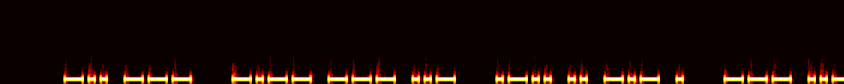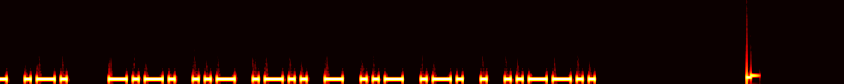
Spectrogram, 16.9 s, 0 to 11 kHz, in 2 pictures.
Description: Morse code, heard as a keyed tone, about 21 wpm, 700 Hz. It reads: DO YOU LIKE OUR CULTURE?
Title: Sentences from Top 1000 Words - Review Part 6 - 20wpm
